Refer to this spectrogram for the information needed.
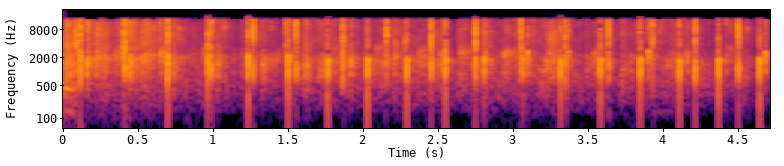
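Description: An audience applauds steadily, a dense wash of many hands clapping with sharp, bright individual claps popping out irregularly above it, sustained at an even, moderate level with no voices.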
